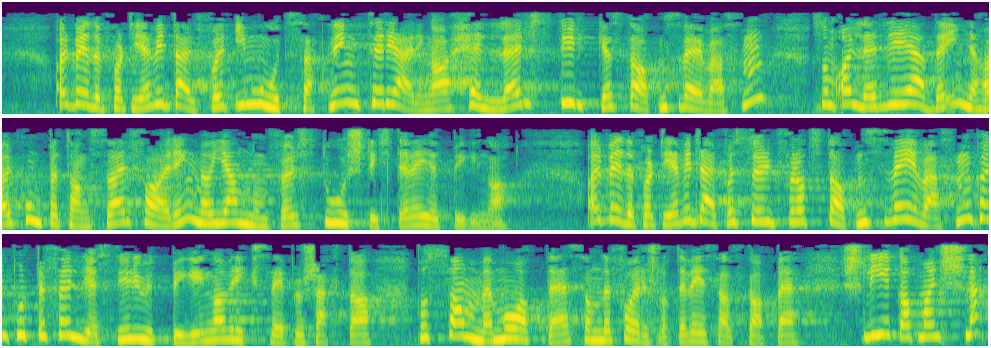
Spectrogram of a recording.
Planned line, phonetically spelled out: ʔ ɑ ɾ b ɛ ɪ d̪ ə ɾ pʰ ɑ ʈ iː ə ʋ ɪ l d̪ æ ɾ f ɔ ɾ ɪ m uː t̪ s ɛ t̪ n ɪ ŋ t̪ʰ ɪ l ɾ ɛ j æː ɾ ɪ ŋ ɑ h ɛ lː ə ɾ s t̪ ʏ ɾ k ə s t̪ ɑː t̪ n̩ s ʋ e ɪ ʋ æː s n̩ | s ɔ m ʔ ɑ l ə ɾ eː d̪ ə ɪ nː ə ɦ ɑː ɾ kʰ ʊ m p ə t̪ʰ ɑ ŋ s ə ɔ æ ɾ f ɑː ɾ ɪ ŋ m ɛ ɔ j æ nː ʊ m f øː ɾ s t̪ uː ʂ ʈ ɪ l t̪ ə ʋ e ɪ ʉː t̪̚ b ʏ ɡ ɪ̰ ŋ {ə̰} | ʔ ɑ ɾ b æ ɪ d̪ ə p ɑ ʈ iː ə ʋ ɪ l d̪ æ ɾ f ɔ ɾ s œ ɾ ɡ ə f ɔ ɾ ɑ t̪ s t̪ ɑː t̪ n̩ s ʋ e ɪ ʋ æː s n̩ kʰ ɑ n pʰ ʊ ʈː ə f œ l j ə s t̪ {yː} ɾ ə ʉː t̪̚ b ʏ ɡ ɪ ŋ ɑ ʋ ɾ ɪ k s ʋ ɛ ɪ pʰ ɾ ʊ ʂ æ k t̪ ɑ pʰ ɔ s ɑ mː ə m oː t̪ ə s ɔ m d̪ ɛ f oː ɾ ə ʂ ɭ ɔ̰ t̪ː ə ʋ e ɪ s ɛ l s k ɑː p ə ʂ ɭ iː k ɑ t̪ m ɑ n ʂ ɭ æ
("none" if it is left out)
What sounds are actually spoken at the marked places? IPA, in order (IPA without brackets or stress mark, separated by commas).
ɑ̰, yː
